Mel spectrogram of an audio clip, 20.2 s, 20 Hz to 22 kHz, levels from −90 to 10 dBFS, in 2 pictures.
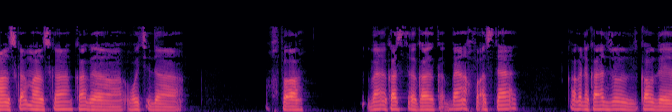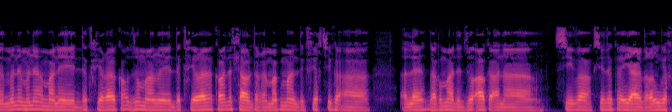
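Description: Throughout the speech, nothing is heard above 8.3 kHz. The sound is watery and swirly, with plainly audible damage. Sibilants chirp metallically. This is likely MP3 compression at a low bitrate, near 35 kbps. Starved of bits, the encoder drops the treble and flickers weak frequency lines.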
